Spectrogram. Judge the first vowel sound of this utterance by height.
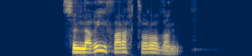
mid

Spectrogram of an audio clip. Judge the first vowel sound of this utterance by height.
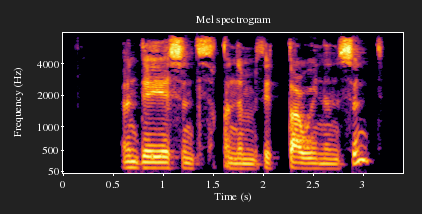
low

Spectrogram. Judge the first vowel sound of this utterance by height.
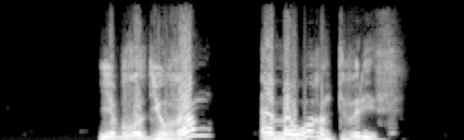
mid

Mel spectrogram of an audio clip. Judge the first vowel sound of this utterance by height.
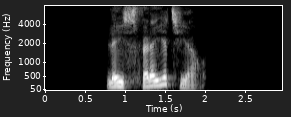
low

